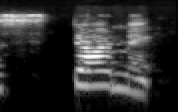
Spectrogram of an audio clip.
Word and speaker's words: stomach: stomach okay it's a stomach a stomach ch on the end is not pronounced with the ch it's pronounced with the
